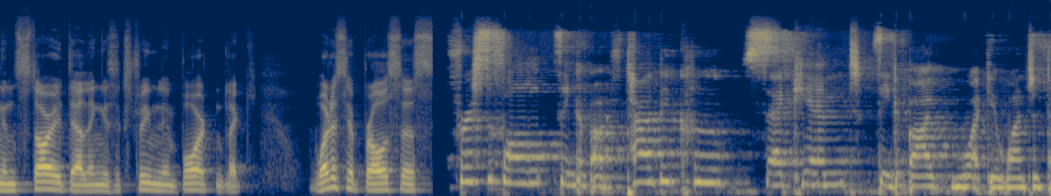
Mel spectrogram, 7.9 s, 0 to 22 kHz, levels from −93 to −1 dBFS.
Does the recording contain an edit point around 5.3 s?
no; 1 cut; at 3.3 s

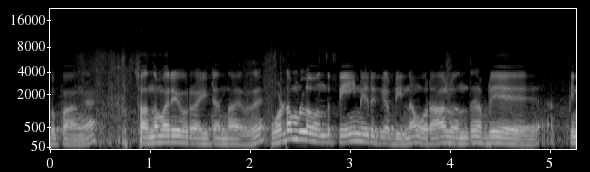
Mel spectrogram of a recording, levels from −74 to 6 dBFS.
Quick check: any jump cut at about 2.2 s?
yes; 1 cut; at 2.2 s

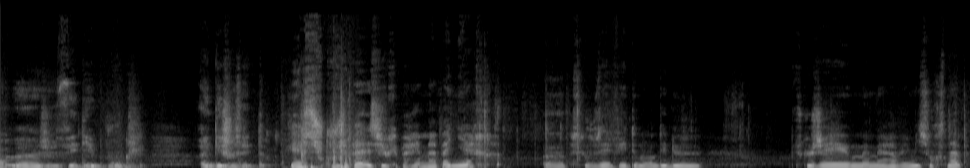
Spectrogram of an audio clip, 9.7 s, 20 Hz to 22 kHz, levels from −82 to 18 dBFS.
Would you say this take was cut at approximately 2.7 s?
yes; 1 cut; at 2.7 s

